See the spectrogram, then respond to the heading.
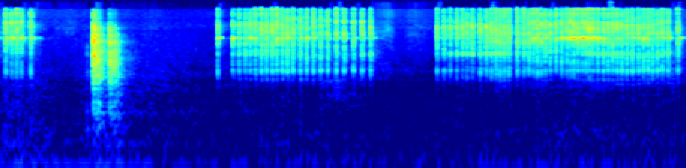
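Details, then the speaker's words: Stock drag clicker on a Daiwa Zillion baitcasting reel: crisp, rapid high-pitched clicking in short bursts as the spool is pulled; loud, healthy clicker, judged far better sounding than a quieter reel's. "That is a way better sound, in my opinion."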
